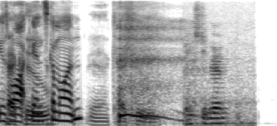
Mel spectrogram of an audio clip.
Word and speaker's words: Kakuk: Kakuk is how you say it. Kakuk. It's spelled with Kakuk. You would say that like. I always say Kukak, Kukak.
